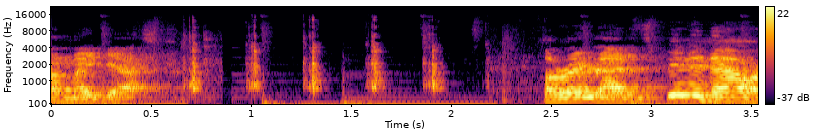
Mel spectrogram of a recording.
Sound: clock ticking

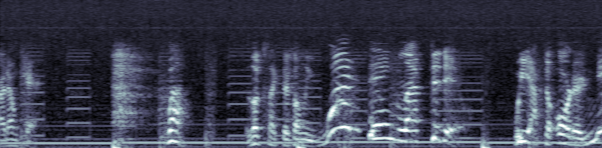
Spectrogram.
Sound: sigh

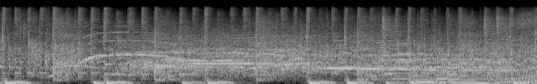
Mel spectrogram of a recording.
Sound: audience laughing and murmuring

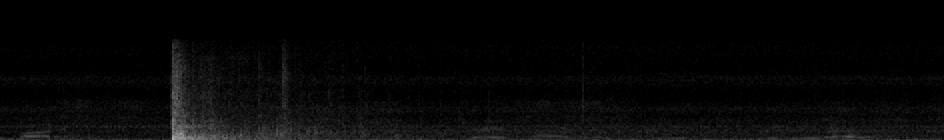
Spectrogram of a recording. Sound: gun shot firing

